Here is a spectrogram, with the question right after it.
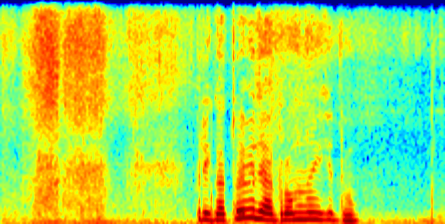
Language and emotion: Russian, neutral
